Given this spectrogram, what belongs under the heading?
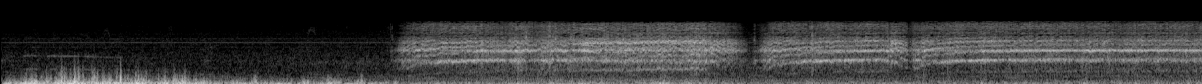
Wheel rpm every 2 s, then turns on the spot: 0, 0, 130, 120, 130, 160.
none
